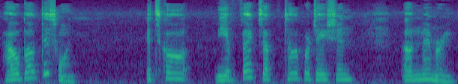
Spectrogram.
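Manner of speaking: put-on high, bright-eyed pony girl voice; bouncy Pinkie. A narrator's reading. Pinkie offers a book.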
